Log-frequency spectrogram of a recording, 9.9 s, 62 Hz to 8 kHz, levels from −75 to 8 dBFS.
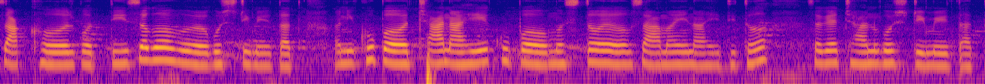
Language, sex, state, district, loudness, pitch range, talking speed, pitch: Marathi, female, Maharashtra, Aurangabad, -16 LUFS, 195-215 Hz, 130 wpm, 205 Hz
